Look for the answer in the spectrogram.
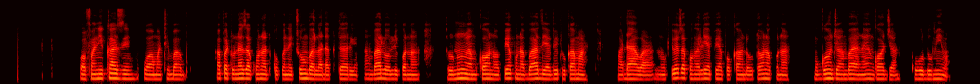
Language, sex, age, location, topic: Swahili, male, 18-24, Nairobi, health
